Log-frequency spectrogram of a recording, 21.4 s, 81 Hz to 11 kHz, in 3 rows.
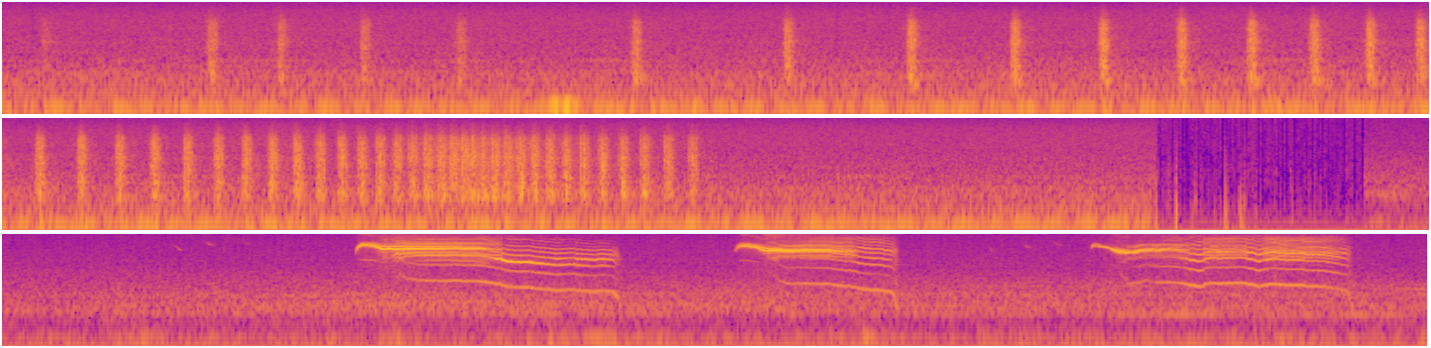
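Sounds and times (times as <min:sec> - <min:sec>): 
ruffed grouse: 0:00.1 - 0:12.9, 0:16.1 - 0:18.8, 0:19.7 - 0:21.1.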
